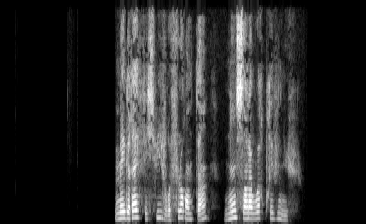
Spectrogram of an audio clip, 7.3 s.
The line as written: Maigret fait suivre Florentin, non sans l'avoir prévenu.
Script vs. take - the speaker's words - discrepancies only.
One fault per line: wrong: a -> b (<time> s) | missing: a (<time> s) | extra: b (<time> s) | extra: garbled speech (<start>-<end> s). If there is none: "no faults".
no faults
